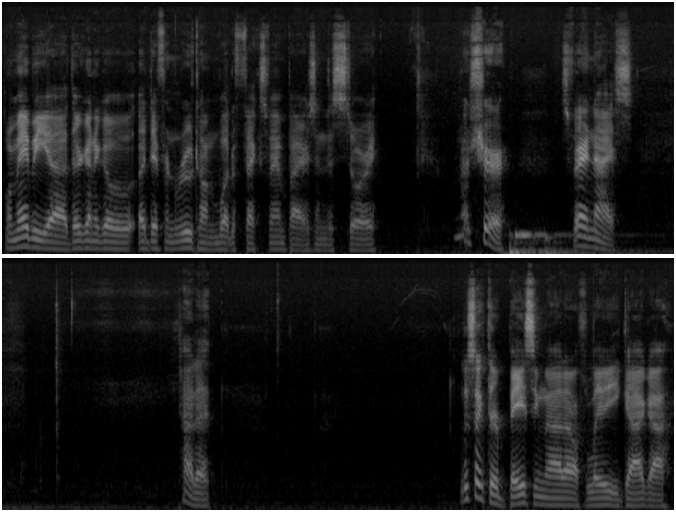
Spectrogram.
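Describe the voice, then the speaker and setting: A man's voice: fairly low pitch, animated, normal speed, pauses often. A man hosting a let's-play, talking casually with rambling, jokey asides and reading on-screen text aloud. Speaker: host of a gaming show.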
